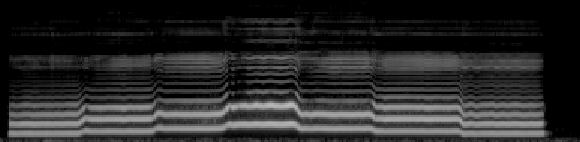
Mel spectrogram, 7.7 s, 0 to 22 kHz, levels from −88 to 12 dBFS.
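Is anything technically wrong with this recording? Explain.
No, nothing technically wrong can be heard in this music clip. No faults turn up anywhere in the recording.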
